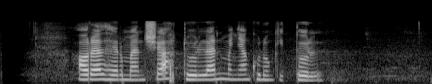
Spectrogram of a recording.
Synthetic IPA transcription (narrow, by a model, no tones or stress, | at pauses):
ʔoɾɛlɦɛrmanʃahd̪̥o̤lanməɲaŋɡ̥ṳnʊŋkid̪̥ʊ̤l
